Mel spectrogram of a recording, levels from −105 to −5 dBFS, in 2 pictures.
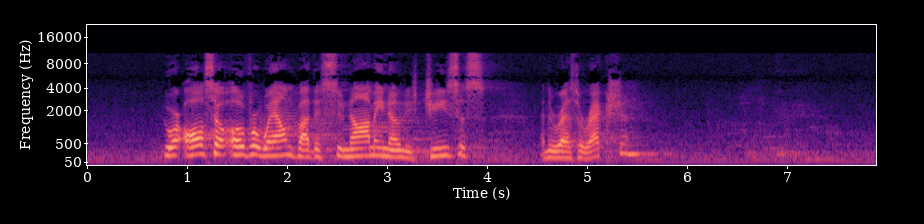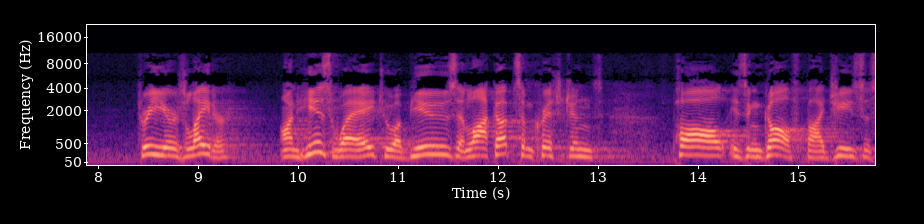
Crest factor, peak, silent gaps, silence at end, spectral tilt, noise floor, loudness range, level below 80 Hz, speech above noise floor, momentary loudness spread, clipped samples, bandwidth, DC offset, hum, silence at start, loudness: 18 dB; -10 dBFS; none; 0 s; -5.5 dB/octave; -59 dBFS; 10 LU; -66 dBFS; 32 dB; 12 LU; under 0.1%; 10.5 kHz; under 0.1%; none; 0.75 s; -28 LUFS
